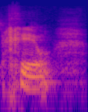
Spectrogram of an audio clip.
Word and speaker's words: geel: talk more smoothly it's GEIL versus GEEl. Do you hear a difference? And can you pronounce the difference yourself? Well apparently lots of students have problems because when they want to say GEEL - which is yellow - they say GEIL (horny).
